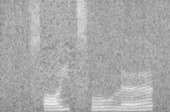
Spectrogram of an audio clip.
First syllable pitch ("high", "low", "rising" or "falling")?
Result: rising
